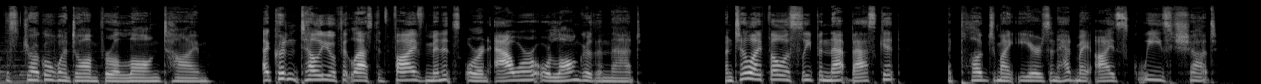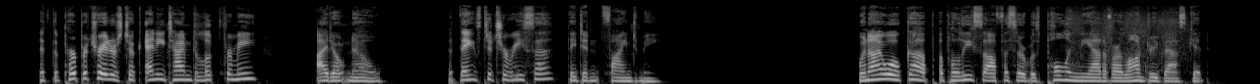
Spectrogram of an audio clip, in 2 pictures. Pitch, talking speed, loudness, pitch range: 180 Hz, 185 wpm, -26 LUFS, 160-210 Hz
